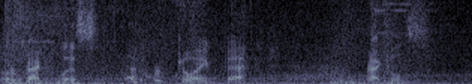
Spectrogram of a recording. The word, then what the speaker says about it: Rekkles: Technically, it is written Rekkles. Yeah. It is. You spell it phonetically. All the way back in his first major tournament, IPL 5, the Rekkles and Reckless debate was in full swing. I still want to call him Rekkles, but I've just gotten so used to calling him Reckless because he says so.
